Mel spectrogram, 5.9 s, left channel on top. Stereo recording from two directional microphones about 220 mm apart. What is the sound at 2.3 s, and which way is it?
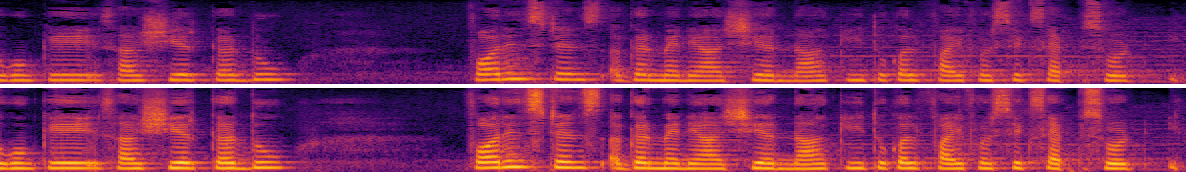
A woman's voice, 25° right (ahead or behind).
